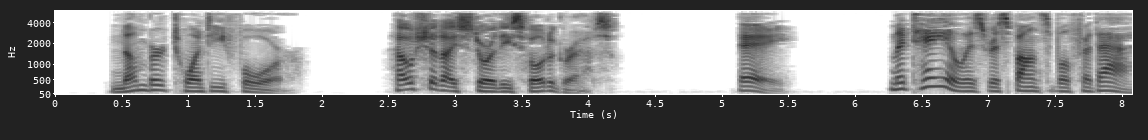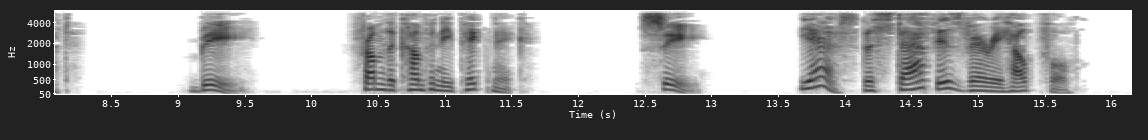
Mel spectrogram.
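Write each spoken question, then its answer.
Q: How should I store these photographs?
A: A: Matteo is responsible for that.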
